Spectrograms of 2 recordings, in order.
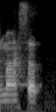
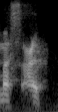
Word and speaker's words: Massad: Dan sebenarnya dia kalau di bahasa Arab bukan Massad, tapi ejaannya Mas'ad, pakai ain, Mas'ad.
